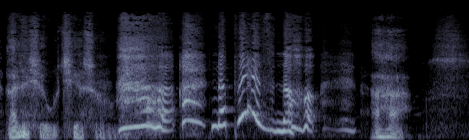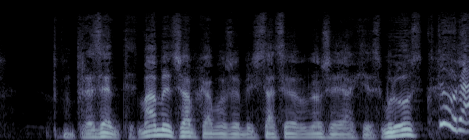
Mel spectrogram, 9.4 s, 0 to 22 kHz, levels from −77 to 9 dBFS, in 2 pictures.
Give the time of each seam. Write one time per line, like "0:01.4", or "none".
0:03.6
0:06.1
